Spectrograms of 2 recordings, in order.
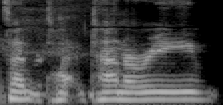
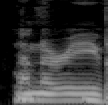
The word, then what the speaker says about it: Tananarive: Tananarive. – Yes. – Tananarive.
